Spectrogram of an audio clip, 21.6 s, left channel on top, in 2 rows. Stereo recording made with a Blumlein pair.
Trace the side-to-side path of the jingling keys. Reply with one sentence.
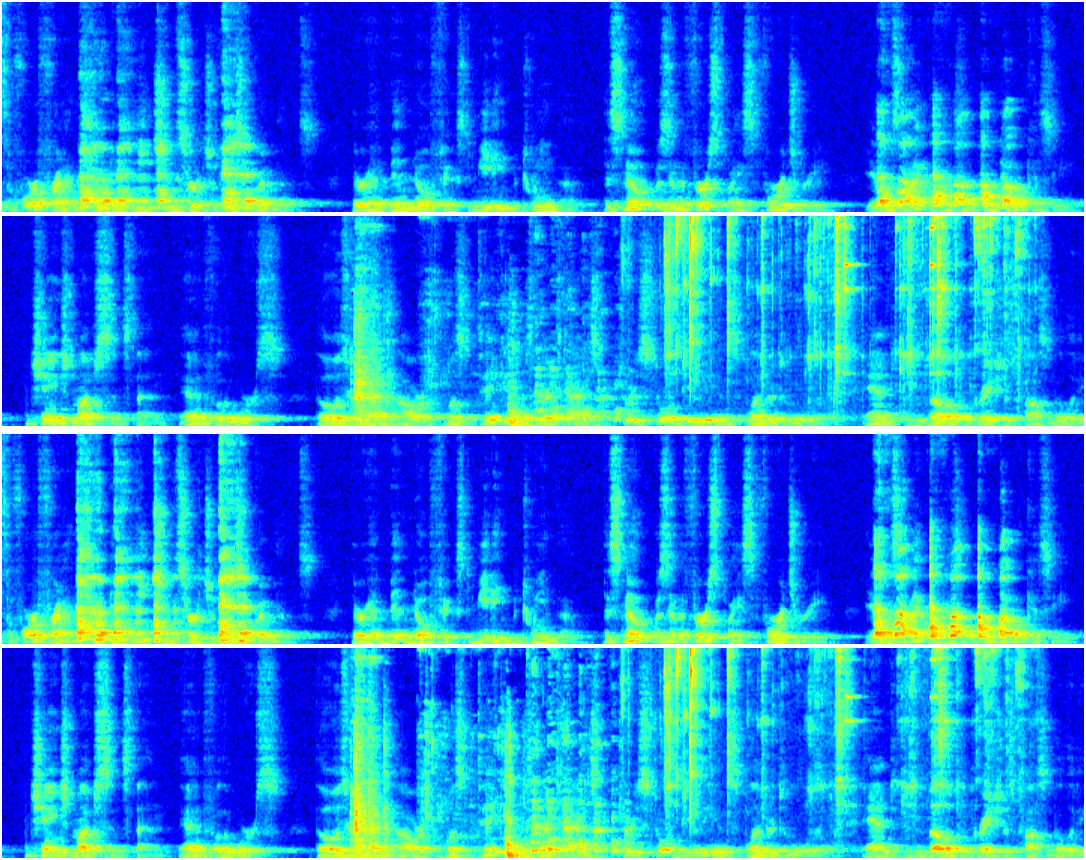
In this clip you hear the jingling keys move to the left.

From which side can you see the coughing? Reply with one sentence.
In this clip you hear the coughing on the right.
